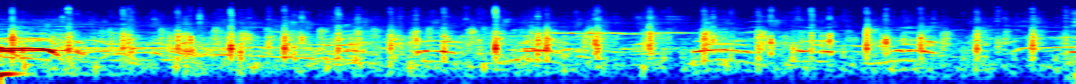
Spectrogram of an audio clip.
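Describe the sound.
An audience applauds steadily, many hands clapping in a dense, continuous patter with a murmur of voices mixed in throughout.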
